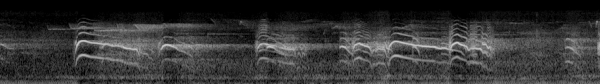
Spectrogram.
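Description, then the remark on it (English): A common buzzard gives repeated mewing calls, high drawn-out whistles that slur downward, several in quick succession and sometimes overlapping, fairly clear against a quiet background with no talking. “You get that mewing sound that they make, which I think is a beautiful sound.”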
